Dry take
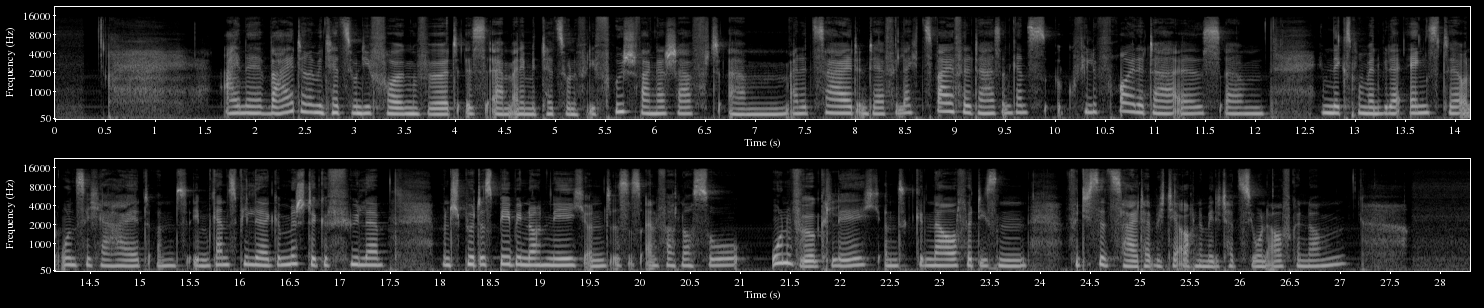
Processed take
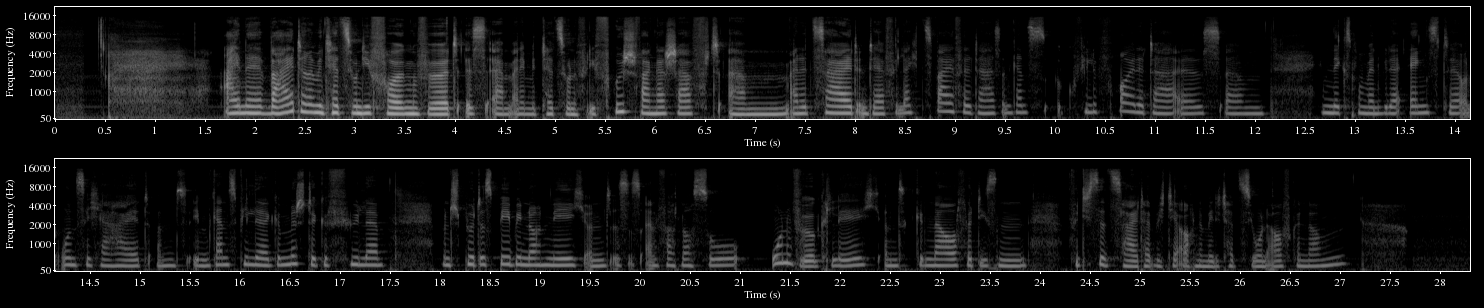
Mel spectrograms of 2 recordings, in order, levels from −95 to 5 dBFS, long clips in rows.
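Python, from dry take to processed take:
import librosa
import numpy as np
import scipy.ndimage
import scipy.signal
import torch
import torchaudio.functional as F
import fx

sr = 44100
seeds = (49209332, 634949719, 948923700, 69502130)

y = fx.gain(x, sr, db=fx.line((3.89, -4.0), (4.7, -14.5), (4.96, -8.0), (7.92, -8.0), (8.85, -17.0)))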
